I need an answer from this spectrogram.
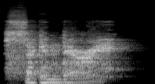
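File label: "secondary", male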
